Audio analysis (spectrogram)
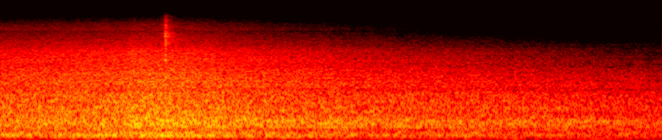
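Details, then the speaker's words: Forced-air furnace blower fan motor after lubrication, panel off: quiet, even airflow rush that settles steadily with no squeal; the start-of-cycle noise heard before oiling is gone; normal running. "so i'm about to turn on the fan in three two one zero and it's working great i don't know if you can hear me but it doesn't make any noise that's great let's turn it off"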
